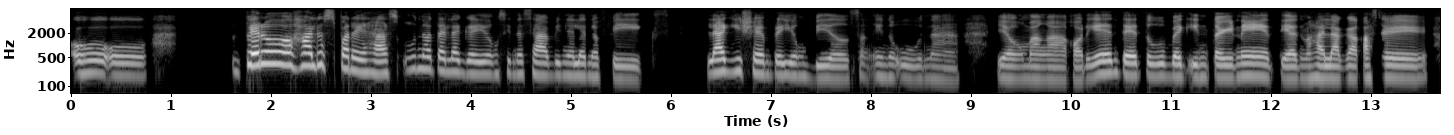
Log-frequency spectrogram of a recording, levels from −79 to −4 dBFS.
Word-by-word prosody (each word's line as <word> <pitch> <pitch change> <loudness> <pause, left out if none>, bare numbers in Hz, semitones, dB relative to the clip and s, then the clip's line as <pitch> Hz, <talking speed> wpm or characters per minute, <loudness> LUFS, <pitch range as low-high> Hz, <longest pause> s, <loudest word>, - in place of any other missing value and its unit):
oo, 185 -3 -4 1.0
pero 345 +2 +10 0.2
halos 325 0 +5
parehas 220 -6 +1
una 270 +1 -5
talaga 225 -3 -3
'yong 200 0 -7
sinasabi 195 -2 -4
nila 180 -1 -6
na 175 - -7
fix, 155 -4 -11 0.4
lagi 225 +2 +4
siyempre 200 -4 -3
'yong 180 -1 -8
bills 155 -3 -8
ang - - -16
inuuna, 155 -4 -12 0.4
'yong 155 -2 -5
mga 150 -1 -4
kuryente, 190 +8 -1
tubig, 175 -1 -5
internet, 170 0 +1
'yan 155 -1 -1
mahalaga 160 -1 -1
kasi 160 -1 -1
180 Hz, 110 wpm, -25 LUFS, 160-205 Hz, 1.0 s, pero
